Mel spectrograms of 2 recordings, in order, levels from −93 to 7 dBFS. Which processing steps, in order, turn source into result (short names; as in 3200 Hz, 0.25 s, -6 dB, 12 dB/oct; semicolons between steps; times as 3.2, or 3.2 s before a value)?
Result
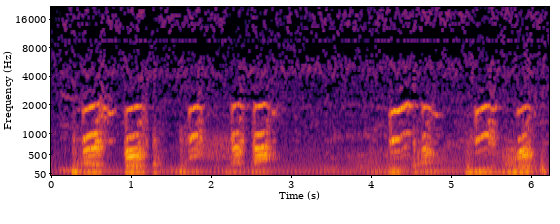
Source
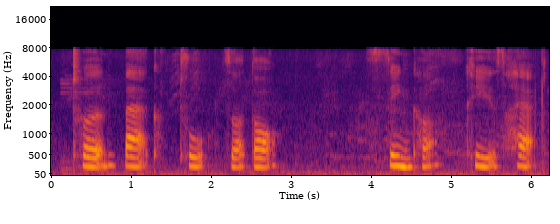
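spectrum mirrored in octaves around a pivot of 640 Hz; 1.77–2.25 band noise 400–880 Hz -46 dBFS; gain +5.5 dB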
